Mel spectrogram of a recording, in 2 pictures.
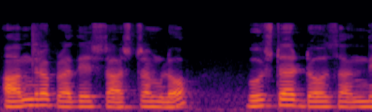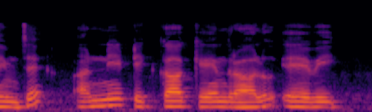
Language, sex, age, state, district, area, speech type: Telugu, male, 60+, Andhra Pradesh, Chittoor, rural, read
